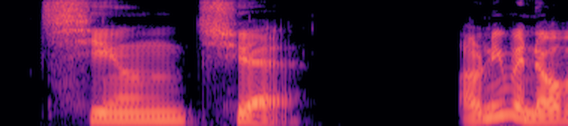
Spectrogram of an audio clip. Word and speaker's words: Qingque: Not Xingku, not QQ, Qingque.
